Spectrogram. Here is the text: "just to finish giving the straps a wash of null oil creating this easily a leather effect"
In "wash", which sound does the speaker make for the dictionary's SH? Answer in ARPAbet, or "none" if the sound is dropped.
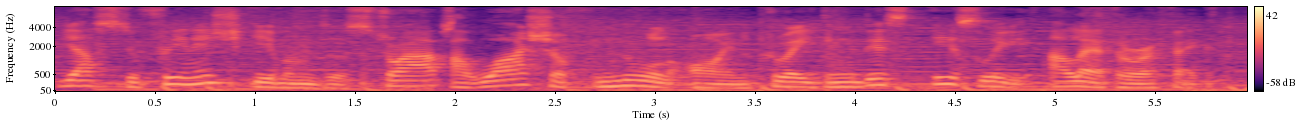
SH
